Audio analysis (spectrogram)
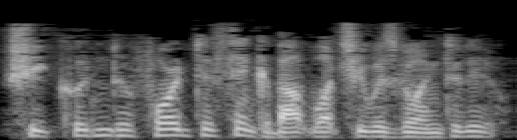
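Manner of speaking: ordinary delivery, nothing marked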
